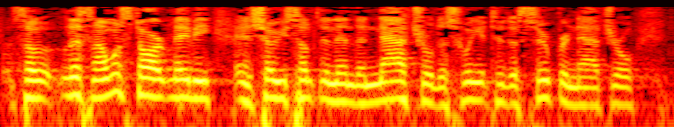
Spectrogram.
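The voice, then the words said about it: Southern rural American accent, fast speech. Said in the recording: “I know I'm talking fast ... this country boy redneck accent”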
